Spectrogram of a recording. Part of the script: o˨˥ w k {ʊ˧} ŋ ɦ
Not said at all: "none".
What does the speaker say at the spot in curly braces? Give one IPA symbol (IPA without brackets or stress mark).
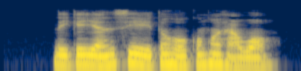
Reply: ʊ˥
